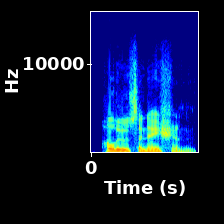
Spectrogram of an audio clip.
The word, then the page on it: hallucination: American English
